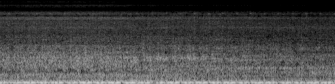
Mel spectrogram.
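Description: An engine with freshly adjusted Solex carburetors idles steadily, a loud, even low rumble with a slight rhythmic pulse, close by and uninterrupted, with no talking.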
